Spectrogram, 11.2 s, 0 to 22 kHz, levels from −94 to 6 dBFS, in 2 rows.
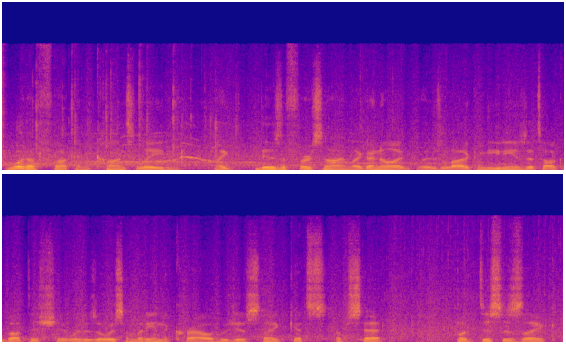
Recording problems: crowd noise; loud; throughout; 10 dB below the speech

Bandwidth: 16.5 kHz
